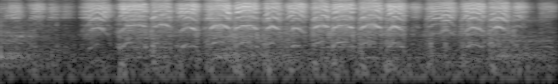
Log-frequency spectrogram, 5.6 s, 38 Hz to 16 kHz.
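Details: SCX10 RC trail crawler with newly installed radio and gyro system: quick high-pitched servo chirps rising and falling several times a second as the gyro corrects steering. Normal servo operation.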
